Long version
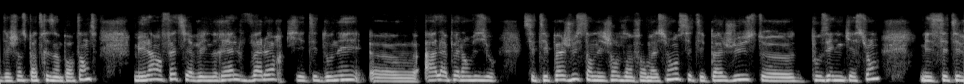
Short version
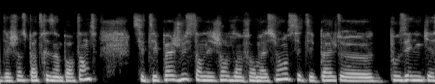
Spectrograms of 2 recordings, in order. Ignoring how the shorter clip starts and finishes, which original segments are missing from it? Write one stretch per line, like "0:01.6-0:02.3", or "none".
0:01.3-0:05.2
0:07.3-0:07.6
